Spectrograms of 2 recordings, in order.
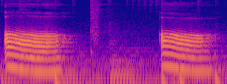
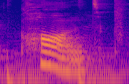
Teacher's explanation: the a vowel sound is usually pronounced with a low voice and quite far back in the mouth so in many South African dialects this would sound like ah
